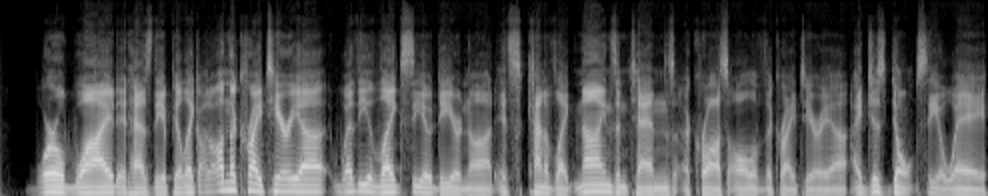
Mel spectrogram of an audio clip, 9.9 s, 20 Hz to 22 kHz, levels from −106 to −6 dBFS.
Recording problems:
none

